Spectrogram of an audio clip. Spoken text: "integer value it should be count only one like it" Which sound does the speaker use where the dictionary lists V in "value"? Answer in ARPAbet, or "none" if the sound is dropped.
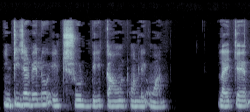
B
